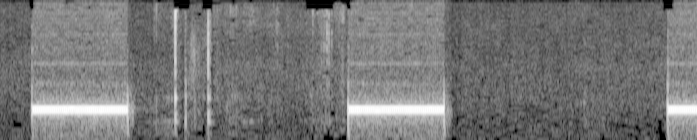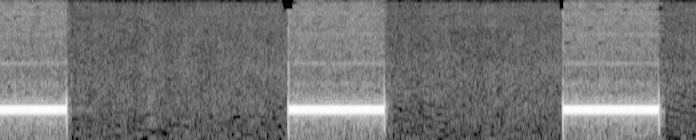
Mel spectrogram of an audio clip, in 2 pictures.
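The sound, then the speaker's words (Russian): A telephone ringback tone of steady, mid-pitched beeps, about a second long, sounds five times at regular intervals, with quiet gaps and a few faint clicks in between, as the call goes unanswered. “Продолжаем дозваниваться. Оставайтесь на линии.”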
